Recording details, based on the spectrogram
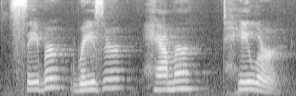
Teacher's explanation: So in these cases, you can say that it's a syllabic R if you want to, because the vowel and the R are inseparable · When we have R coloring, the R starts immediately at the beginning and it goes all the way through. · But the sound, the schwa, that has R all the way through.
